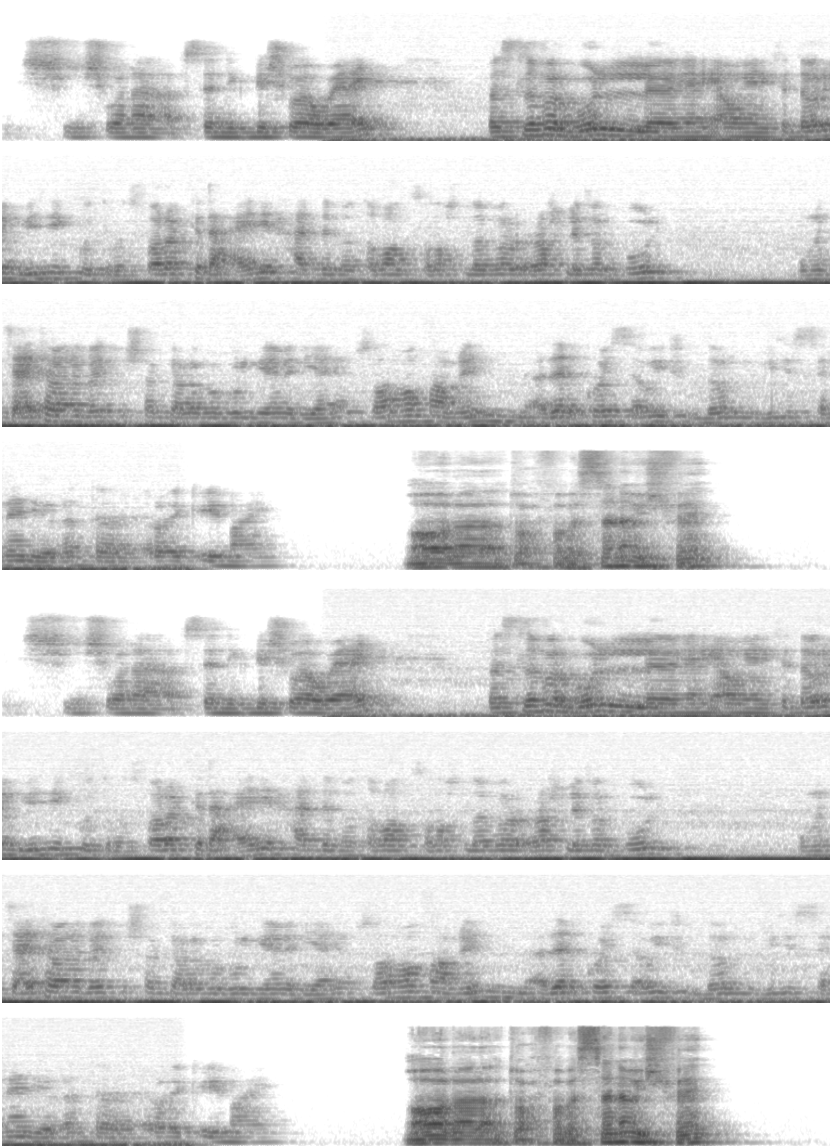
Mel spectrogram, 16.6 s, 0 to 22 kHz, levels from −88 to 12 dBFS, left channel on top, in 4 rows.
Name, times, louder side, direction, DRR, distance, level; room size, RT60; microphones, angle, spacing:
voice 1, 0.0-2.1 2.4-7.5 8.1-13.8, left 2 dB, 20° left, 0.5 m, -32 dB
sound 1, 1.6-13.4, equal, 45° right, 0.7 m, -25 dB
voice 2, 14.4-15.9, right 5 dB, 75° right, 0.4 m, -22 dB
2.7 x 2.1 x 2.7 m
head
